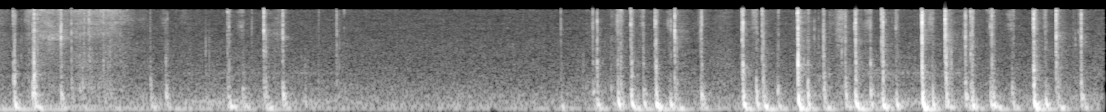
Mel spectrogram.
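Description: Fingertips tap the plastic keys of a backlit laptop keyboard in quick, uneven bursts of light clicks. A short burst of typing trails off into a near-silent pause of about a second, then a denser, louder run of crisp taps follows to the end.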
